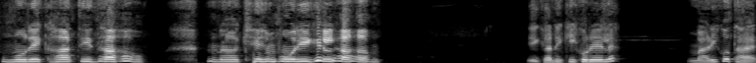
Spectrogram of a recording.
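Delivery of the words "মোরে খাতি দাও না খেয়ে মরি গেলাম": fearful thin squeak, much higher, louder. Reading a story, voice an old man found under a bush: frightened squeaky voice. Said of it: "ভয়ের সুরে চিঁচি করে বললে".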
